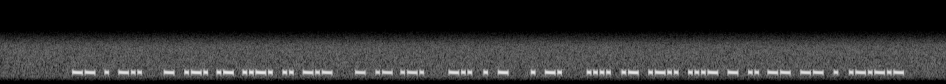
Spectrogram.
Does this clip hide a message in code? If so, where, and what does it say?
Yes: Morse code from 0.7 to 9.1 s, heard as a keyed tone, hand-sent with a paddle, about 37 wpm, 550 Hz. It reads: MED TRAFIK TAR DET EN HALVTIMME.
